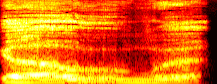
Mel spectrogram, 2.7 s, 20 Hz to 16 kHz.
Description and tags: Zombie Growl 01
The sound of a zombie growling.
Recorded with a Blue Yeti microphone.
undead, monster, horror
